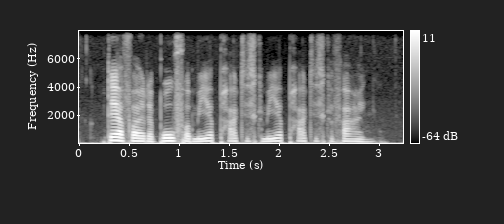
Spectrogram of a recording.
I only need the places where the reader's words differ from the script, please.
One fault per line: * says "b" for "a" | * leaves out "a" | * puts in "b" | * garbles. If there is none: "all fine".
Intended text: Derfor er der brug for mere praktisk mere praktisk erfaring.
all fine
